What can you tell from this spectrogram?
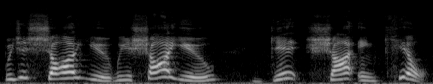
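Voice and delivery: high, loud disbelief, slowing down; incredulous outburst. Real, not acted. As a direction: loudly demand an explanation, stretching the words. Shocked a killed character reappears.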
